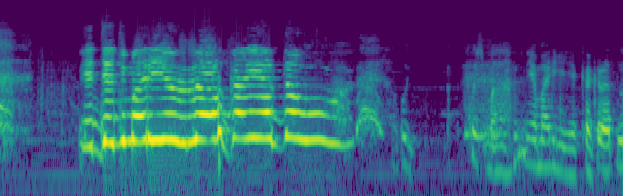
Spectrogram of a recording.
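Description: An elderly woman speaks tearfully.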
